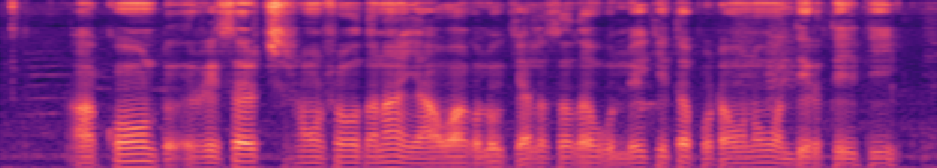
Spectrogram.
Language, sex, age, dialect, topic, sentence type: Kannada, male, 60-100, Dharwad Kannada, banking, statement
